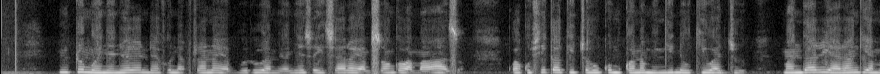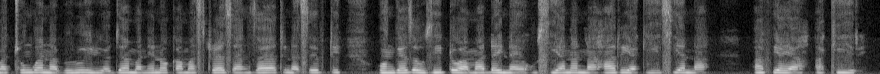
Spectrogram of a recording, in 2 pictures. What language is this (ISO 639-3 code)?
swa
